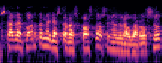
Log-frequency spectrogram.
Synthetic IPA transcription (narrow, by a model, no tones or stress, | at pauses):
st̪aðəkɔɾt̪əmbəkɛst̪ərəspɔst̪əəlˠsəɲoðuɾawβəroso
